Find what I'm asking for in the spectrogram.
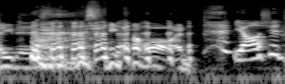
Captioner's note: all laughing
